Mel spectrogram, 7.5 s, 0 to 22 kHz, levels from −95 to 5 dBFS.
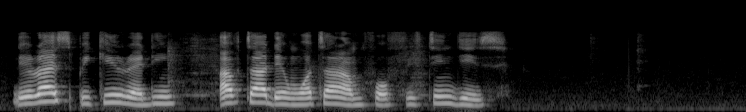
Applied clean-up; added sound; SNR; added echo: none; none; none; none.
